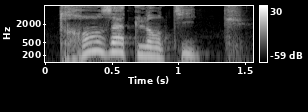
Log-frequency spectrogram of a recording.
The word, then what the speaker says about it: transatlantique: Transatlantique. Okay, so at the end, tic. Remember, Q-U-E-K.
